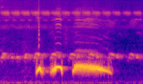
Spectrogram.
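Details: A female spotted dove calls its mate with two short husky coos leading into a long, gently falling croo, over a faint steady high whistle.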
